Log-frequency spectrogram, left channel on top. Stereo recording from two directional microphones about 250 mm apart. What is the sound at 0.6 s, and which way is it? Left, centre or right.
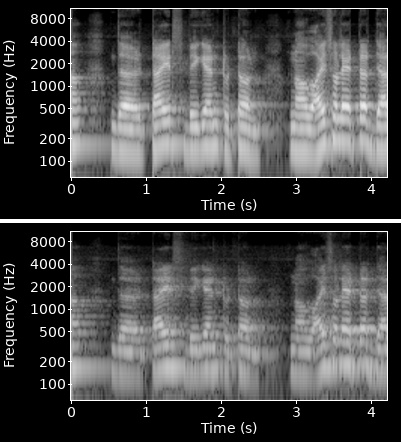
Mantra, left.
